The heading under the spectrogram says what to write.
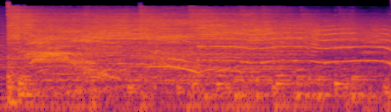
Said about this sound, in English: Suddenly, there came a loud yell of pain.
